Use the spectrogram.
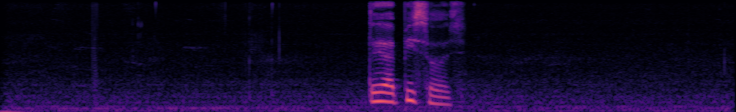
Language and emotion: Russian, neutral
